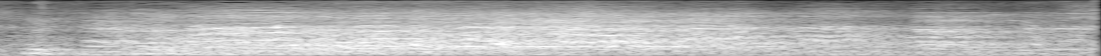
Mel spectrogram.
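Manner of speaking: room laughing at the punchline; big group laugh; audience laughter. Real, not acted.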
